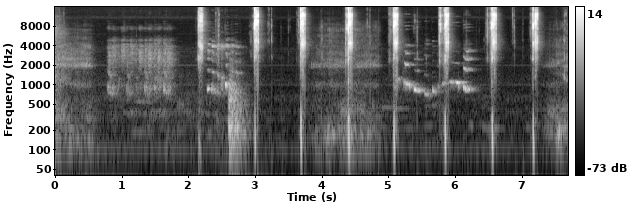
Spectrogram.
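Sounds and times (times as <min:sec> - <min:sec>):
small mechanical toy whirring: 0:02.2 - 0:07.6.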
